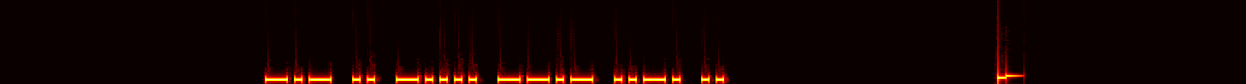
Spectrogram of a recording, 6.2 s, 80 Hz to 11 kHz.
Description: Morse code, heard as a keyed tone, about 32 wpm, 700 Hz. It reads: KI6QFI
